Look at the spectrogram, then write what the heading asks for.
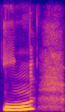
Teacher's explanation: the back of your tongue rising to reach the top of your mouth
